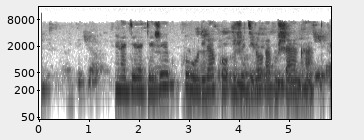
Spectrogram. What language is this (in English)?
Kinyarwanda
